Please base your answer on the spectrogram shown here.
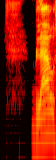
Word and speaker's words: Blau: Am I pronouncing the name correctly? Is it Blau or is it something else? Yeah, Blau.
